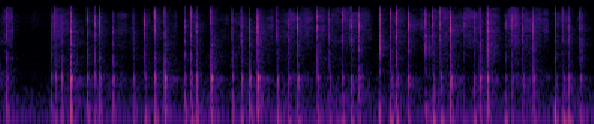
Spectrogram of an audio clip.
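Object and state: Plastic lotion tube tapped with nails.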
